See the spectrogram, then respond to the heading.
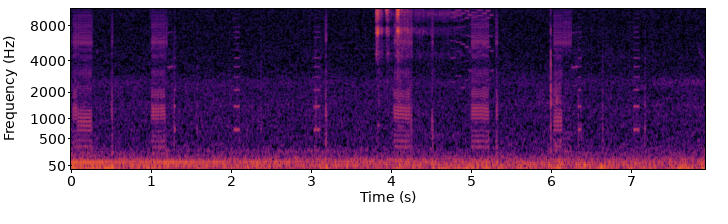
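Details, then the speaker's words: Blade 180 CFX RC helicopter with 5100 KV motor and Castle ESC, at throttle hold: short chirping startup tones over a low rumble with no double warning beep; ESC arming normally. "fine no beef from the castle again and just for grins so let's go ahead and it's beeping like normal"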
